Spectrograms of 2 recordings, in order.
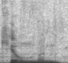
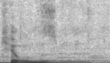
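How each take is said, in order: First: The word has no s sound after kiln. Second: The word has an s sound after kiln. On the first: The speaker calls it wrong. "I can't get my head around saying kilnman. It doesn't sound right" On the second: The speaker calls it right. "It's kilnsman"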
